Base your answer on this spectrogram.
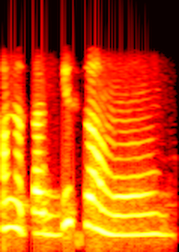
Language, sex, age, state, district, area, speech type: Telugu, female, 18-30, Andhra Pradesh, Nellore, rural, conversation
